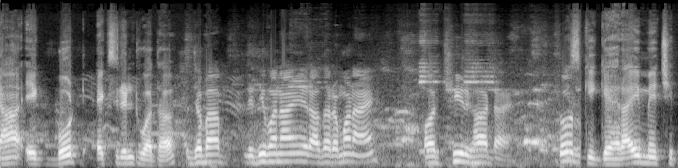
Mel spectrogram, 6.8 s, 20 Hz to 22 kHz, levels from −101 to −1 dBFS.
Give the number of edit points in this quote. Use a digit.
2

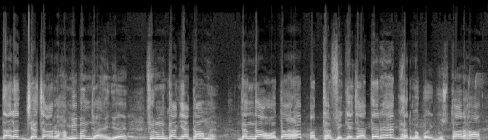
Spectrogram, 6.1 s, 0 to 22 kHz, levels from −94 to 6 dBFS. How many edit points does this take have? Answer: 1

